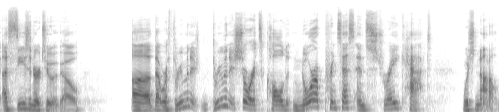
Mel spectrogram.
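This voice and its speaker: A man's voice: a little high, a bit bright. A congested young man with a nasal voice, rambling casually through anime commentary with lots of fillers and restarts. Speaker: anime video reviewer.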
